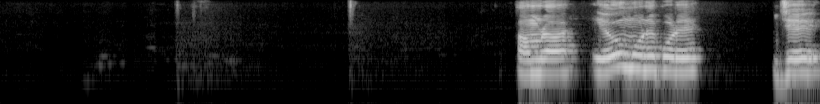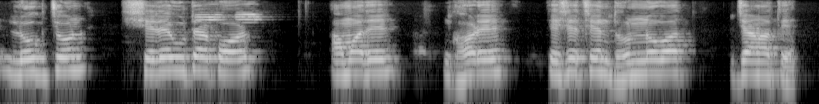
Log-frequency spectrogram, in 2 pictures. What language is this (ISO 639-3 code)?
ben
